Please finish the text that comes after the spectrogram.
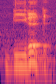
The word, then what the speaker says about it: beaded: Where we had bead in the past tense, we now have beaded, two syllables. That's because the ED at the end of the verb, yes, is pronounced schwa plus d.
